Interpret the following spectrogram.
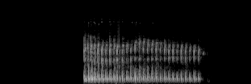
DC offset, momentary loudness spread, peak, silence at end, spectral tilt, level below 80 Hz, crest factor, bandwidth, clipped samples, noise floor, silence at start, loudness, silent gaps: under 0.1%; 8 LU; -12 dBFS; 0.5 s; -6.5 dB/octave; -70 dBFS; 22 dB; 9 kHz; under 0.1%; -50 dBFS; 0.85 s; -30 LUFS; none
